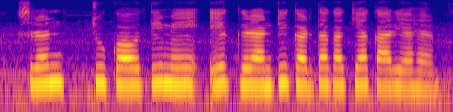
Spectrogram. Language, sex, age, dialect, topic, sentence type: Hindi, female, 18-24, Marwari Dhudhari, banking, question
